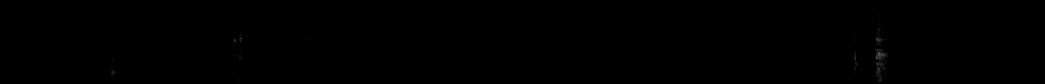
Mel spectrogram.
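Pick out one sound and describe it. Tools knock and clatter on a wooden board.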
